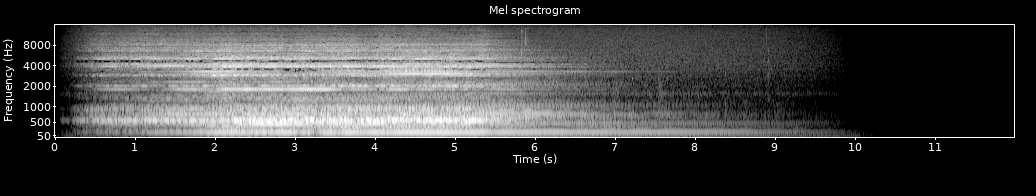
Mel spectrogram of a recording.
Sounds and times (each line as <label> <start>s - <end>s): cymbal swell 0.2s - 9.2s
